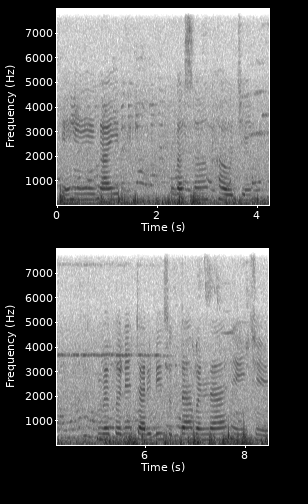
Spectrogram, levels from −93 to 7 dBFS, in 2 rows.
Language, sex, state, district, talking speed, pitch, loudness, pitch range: Odia, female, Odisha, Malkangiri, 65 wpm, 95 Hz, -18 LUFS, 75-100 Hz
